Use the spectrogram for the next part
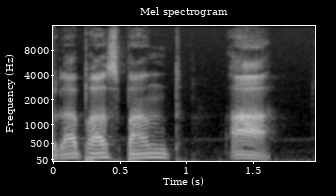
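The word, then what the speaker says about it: LaBrassBanda: La Brass Band A. – La Brass Banda. – War das jetzt richtig ausgesprochen, Nuspel? – Hat er das? Ja, das hat er.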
